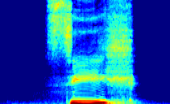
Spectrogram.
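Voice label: "venison", Takelma word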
